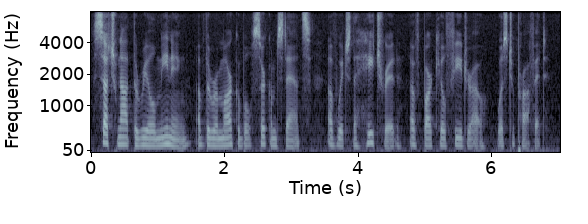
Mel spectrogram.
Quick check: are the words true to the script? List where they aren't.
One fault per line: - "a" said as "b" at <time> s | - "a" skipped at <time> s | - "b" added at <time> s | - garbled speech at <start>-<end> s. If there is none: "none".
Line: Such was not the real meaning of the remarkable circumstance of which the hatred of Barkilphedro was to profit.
- "was" skipped at 0.4 s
